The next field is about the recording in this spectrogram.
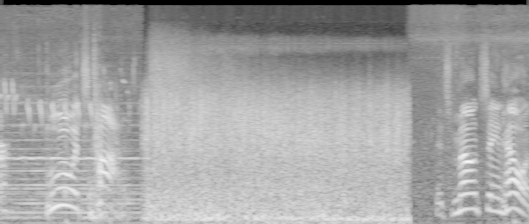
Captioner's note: booming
